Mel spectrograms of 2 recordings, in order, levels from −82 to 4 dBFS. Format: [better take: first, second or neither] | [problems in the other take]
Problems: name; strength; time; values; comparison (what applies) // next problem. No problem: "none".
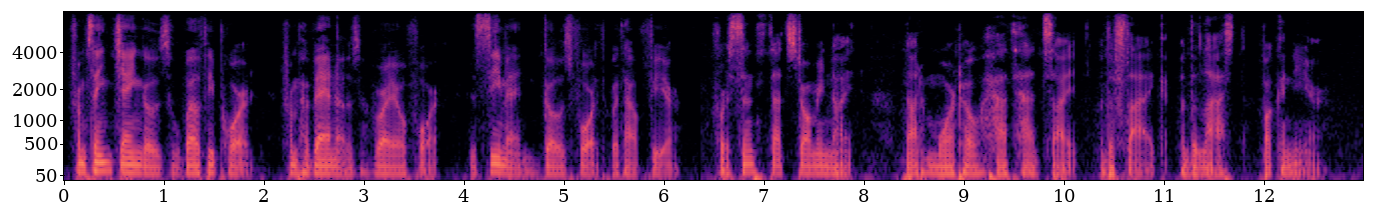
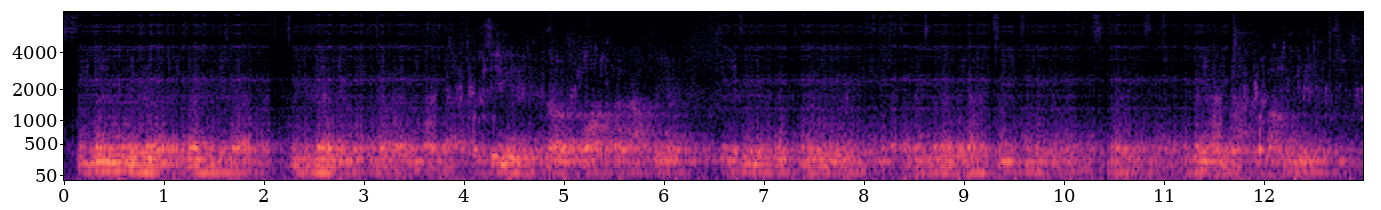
first | noise reduction (neural separator model SepFormer DNS4)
